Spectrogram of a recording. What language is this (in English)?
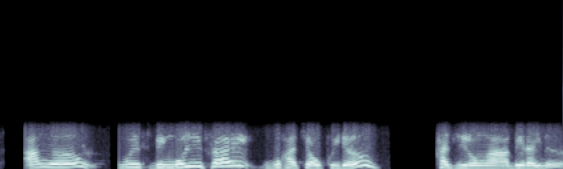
Bodo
